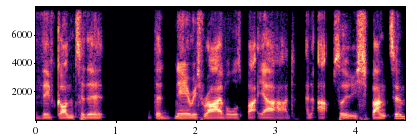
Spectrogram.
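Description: This man speaks in a Mancunian accent at a moderate pace with fairly low pitch. The sound is dry and close with no echo, over a quiet background. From Salford, Manchester, England. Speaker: football fan and content creator. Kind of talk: casual interview.

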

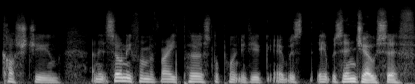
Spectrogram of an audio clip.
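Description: Over a quiet background, a man with a Manx accent speaks at a fairly quick pace in a dark, mellow tone, the sound dry and close with no echo. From Isle of Man. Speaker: amateur musical theatre performer. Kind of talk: casual interview.

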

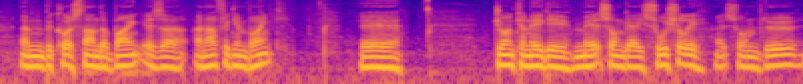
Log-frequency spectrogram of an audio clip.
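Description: Medium in pitch, a man speaks with a dark, mellow tone and fairly even intonation. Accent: Glaswegian. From Glasgow, Scotland. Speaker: bank employee. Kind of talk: radio interview. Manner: halting.

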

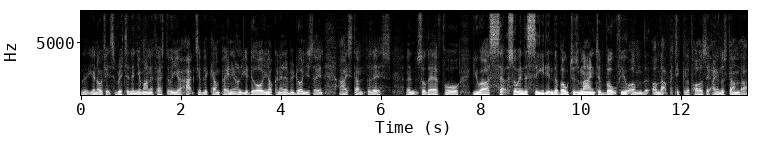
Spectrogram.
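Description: A man speaks very fast at a medium pitch in a flat monotone, on a very clean recording with a silent background. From United Kingdom. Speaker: politician. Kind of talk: political interview. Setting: radio studio.

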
